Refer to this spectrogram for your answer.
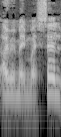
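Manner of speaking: plain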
